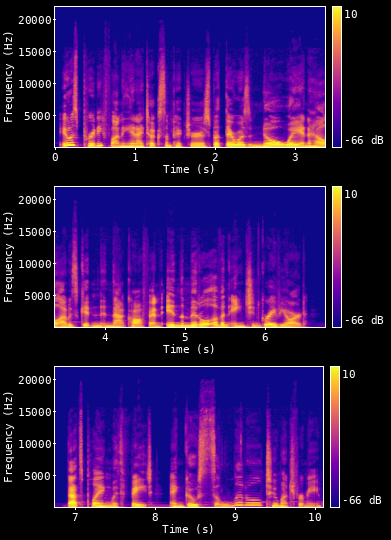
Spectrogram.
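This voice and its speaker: A woman with a fairly high voice reads a listener's ghost story aloud, leaning into it like an animated storyteller. The sound is close and dry, with faint music underneath. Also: brisk, no echo. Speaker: podcast co-host.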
